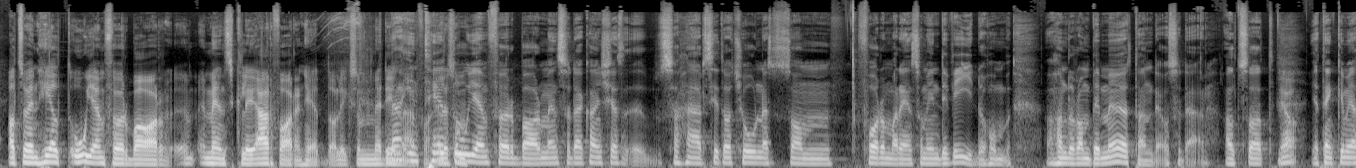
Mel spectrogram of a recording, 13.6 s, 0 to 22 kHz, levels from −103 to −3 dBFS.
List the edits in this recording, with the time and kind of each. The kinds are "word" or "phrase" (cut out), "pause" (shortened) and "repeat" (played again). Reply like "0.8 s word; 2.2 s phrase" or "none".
7.7 s word

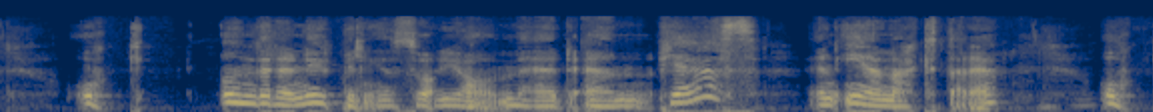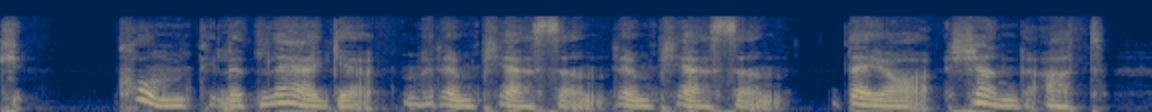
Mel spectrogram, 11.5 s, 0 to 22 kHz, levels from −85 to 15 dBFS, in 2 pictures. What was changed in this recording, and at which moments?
1.0 s word; 2.2 s word; 3.3 s word; 6.3 s word; 8.8 s repeat

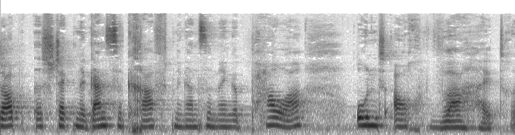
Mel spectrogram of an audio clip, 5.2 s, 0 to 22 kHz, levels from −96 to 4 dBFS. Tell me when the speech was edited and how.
1.2 s word

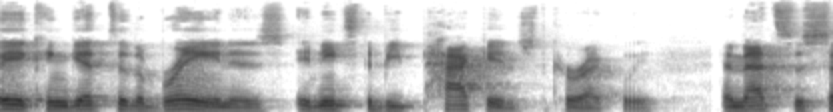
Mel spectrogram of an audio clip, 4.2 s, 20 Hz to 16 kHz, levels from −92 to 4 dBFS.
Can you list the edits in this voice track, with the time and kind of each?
none

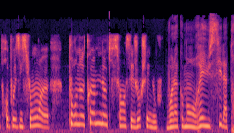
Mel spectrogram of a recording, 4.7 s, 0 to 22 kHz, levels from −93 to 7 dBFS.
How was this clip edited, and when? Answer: 1.7 s word; 2.1 s word

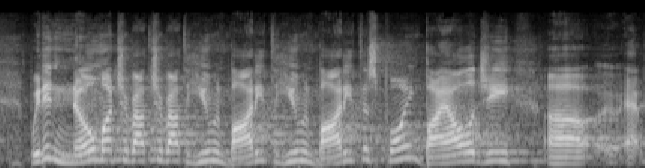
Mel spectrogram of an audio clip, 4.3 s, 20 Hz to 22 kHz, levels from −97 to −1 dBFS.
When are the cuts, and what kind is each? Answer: 1.0 s repeat; 1.8 s repeat

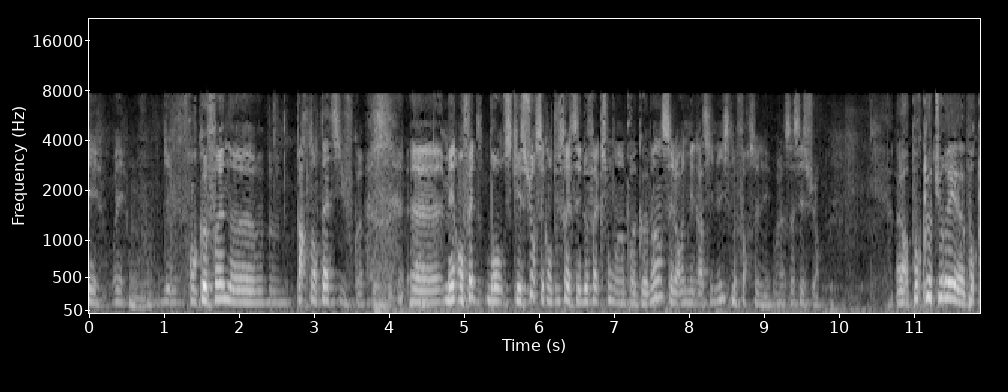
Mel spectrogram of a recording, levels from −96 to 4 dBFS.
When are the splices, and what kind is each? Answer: 2.7 s pause

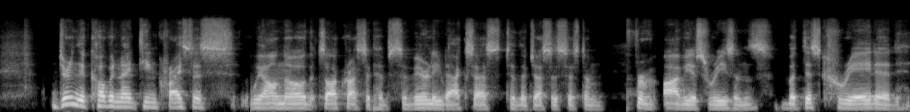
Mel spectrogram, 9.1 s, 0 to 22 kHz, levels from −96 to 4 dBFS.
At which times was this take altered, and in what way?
2.5 s word; 3.2 s word; 3.7 s word; 4.4 s word; 5.3 s word; 6.3 s word; 8.2 s word

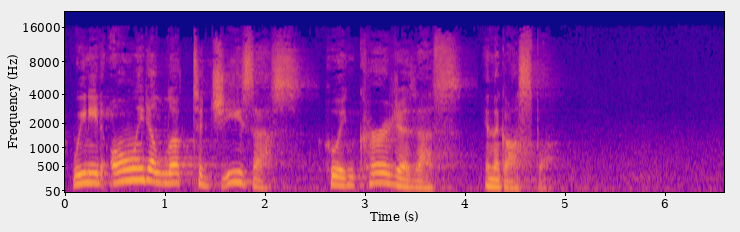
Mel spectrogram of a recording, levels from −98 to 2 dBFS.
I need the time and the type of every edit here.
2.5 s pause; 4.1 s pause

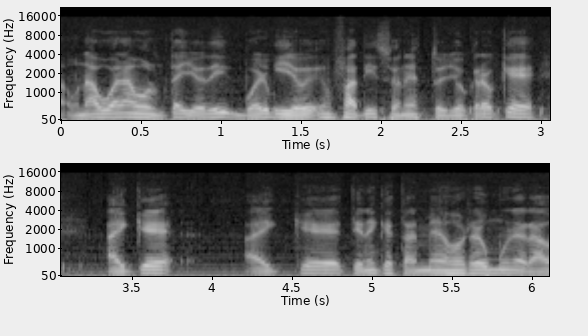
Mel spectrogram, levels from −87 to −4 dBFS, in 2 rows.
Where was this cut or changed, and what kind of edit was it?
1.3 s word

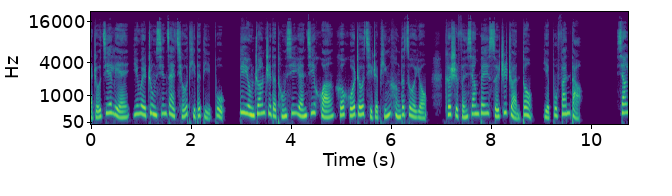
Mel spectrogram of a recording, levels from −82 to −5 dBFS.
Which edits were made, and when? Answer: none

